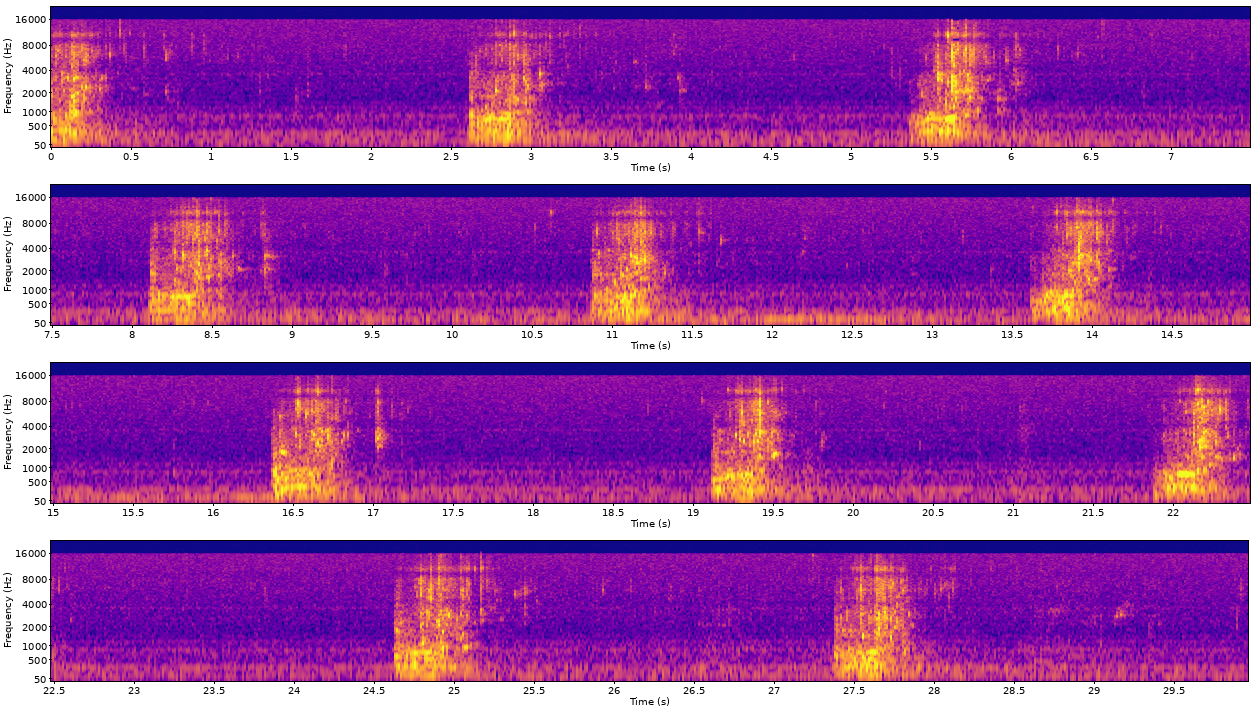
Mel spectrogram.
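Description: A washing machine agitator churns back and forth with a rhythmic swishing of water.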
